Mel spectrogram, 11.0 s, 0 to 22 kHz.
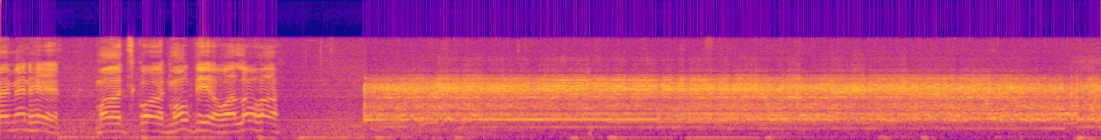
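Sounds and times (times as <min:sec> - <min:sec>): garbled radio transmission: 0:03.6 - 0:11.0
held radio tones: 0:03.6 - 0:11.0.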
